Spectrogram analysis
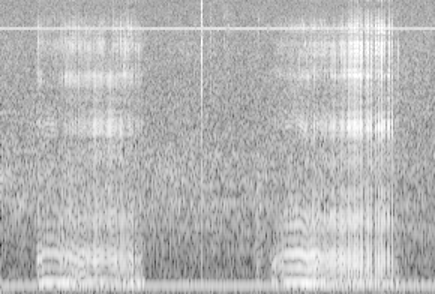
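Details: Snoring in a sleeping cat that the owner says snores like this all the time: two long, buzzing, low-pitched snores, each over a second, over a steady low room hum.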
